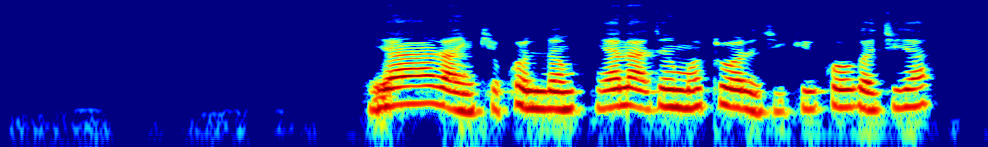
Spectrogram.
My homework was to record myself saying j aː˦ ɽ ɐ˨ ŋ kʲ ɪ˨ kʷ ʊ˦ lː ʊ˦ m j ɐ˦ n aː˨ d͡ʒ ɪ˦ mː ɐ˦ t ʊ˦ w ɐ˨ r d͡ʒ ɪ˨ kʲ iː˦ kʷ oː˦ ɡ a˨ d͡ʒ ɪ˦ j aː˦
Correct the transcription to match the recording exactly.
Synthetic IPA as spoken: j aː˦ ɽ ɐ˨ ŋ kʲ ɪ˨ kʷ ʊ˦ lː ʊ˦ m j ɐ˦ n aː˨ d͡ʒ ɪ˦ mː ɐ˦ t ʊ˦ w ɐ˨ r d͡ʒ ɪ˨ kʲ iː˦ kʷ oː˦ ɡ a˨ d͡ʒ ɪ˦ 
